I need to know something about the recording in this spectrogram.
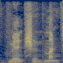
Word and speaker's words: München: Munchen. München. München. It's got an umlaut on the U.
